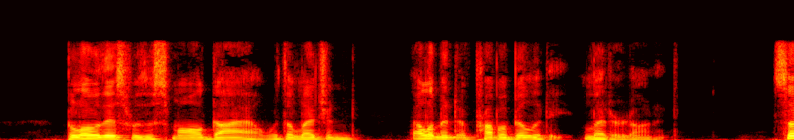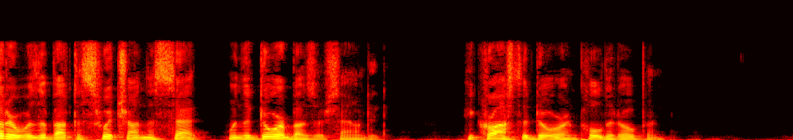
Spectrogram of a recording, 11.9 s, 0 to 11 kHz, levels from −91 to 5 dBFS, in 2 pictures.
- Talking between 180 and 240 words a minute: Yes, average, 185 wpm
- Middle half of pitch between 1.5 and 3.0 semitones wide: Yes, narrow, 2.6 semitones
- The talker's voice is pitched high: No, low, 115 Hz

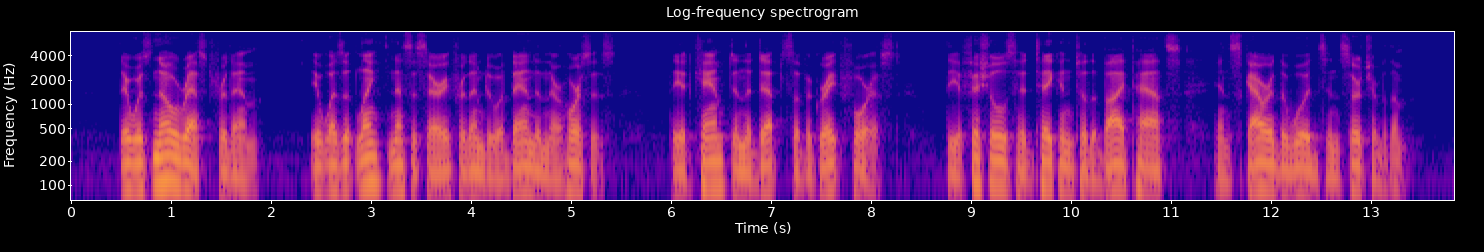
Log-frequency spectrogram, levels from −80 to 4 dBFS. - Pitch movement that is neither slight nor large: Yes, average, 3.8 semitones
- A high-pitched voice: No, very low, 85 Hz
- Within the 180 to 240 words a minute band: Yes, average, 185 wpm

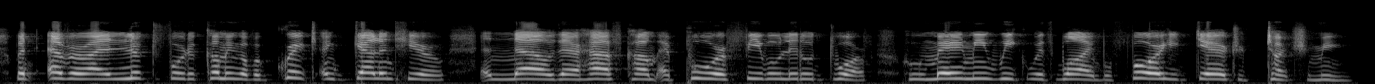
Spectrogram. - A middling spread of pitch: No, narrow, 2.3 semitones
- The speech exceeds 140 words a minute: Yes, average, 155 wpm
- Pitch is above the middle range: Yes, high, 245 Hz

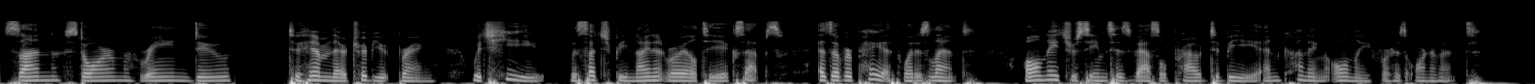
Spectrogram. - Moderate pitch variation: No, narrow, 2.0 semitones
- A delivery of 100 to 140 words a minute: Yes, slow, 135 wpm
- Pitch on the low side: No, medium, 175 Hz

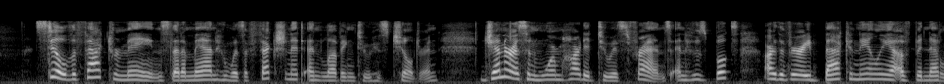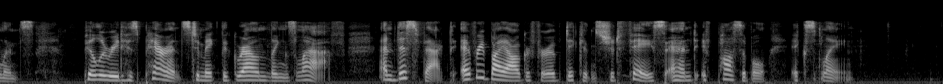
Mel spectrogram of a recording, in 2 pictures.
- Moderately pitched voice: No, high, 205 Hz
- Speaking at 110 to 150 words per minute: No, average, 165 wpm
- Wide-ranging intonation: No, average, 4.4 semitones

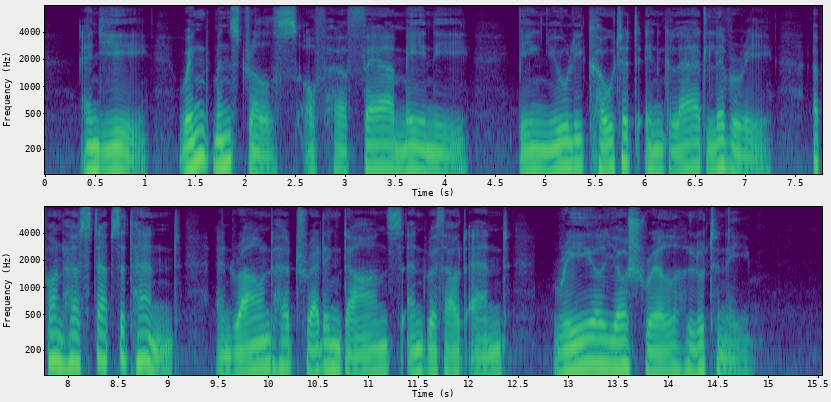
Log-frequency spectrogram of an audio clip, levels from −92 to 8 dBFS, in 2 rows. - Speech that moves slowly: Yes, slow, 115 wpm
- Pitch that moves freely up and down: No, average, 3.6 semitones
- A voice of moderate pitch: No, low, 105 Hz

